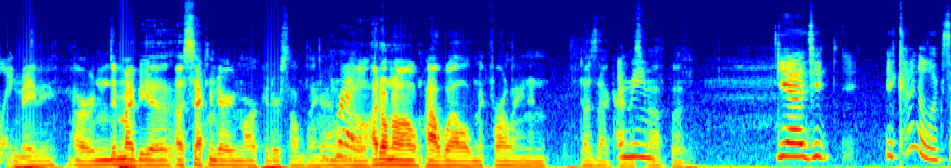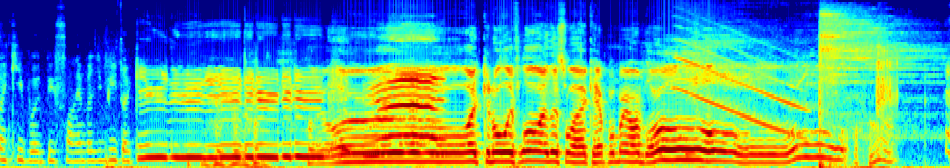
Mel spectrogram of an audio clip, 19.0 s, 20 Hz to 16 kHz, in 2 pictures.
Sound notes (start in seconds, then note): 11.0 mocking, funny flying sounds; 16.9 vocalizes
